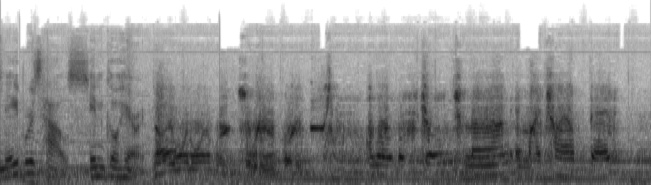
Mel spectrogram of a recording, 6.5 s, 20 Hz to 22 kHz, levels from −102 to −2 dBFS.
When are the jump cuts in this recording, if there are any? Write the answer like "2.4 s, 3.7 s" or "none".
none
